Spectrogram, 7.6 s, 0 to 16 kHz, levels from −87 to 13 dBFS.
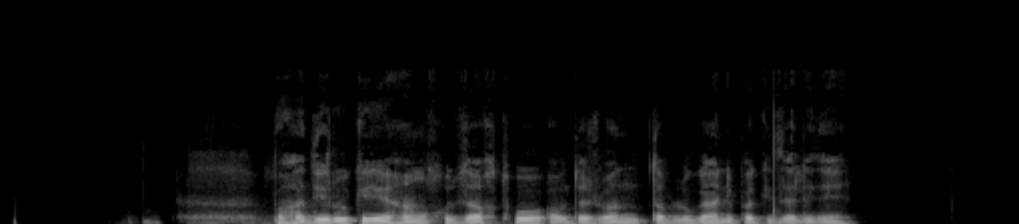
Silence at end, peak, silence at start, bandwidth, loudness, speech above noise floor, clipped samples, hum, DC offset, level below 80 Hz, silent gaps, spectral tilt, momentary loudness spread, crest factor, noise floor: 1.3 s; -10 dBFS; 1.45 s; 8.4 kHz; -27 LUFS; 63 dB; under 0.1%; none; under 0.1%; -72 dBFS; none; -9 dB/octave; 9 LU; 18 dB; -89 dBFS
